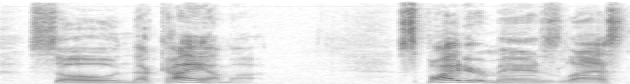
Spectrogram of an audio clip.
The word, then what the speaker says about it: Nakayama: this and pronounce it Nakayama but four syllable words like this put the accent on the second syllable not the third so Nakayama Spider-Man's last name is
